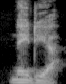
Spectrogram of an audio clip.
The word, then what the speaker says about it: nadir: British English में इसे पढ़ा जाता है नेडिया, नेडिया एंड नेडिया। थोड़ा सा अजीब लग रहा होगा आपको। अमेरिकन इंग्लिश में इसे पढ़ा जाता है नेडर, नेडर और नेडर। नेडिया का इस्तेमाल डेली लाइफ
